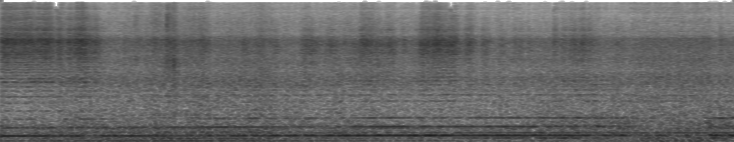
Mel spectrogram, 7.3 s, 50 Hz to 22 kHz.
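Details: Onboard a 2021 Marcopolo Torino S bus on Mercedes-Benz OF-1721 Bluetec 5 extended chassis in urban service, cruising: steady low drone with constant tonal hum under road noise; rear differential growl.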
